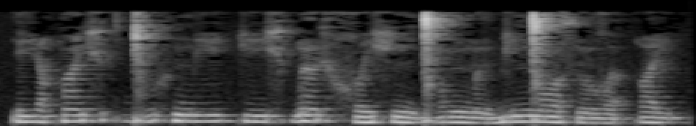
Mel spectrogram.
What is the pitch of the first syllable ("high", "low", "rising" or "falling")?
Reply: low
